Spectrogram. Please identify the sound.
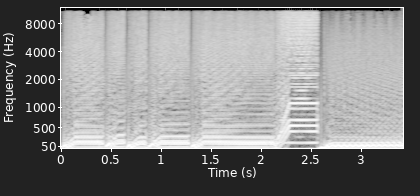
140 Wub Grubsynth 01
drums, filter, free, guitar, loops, sounds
